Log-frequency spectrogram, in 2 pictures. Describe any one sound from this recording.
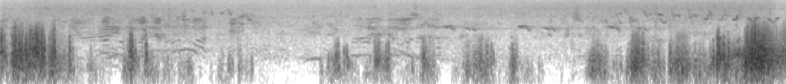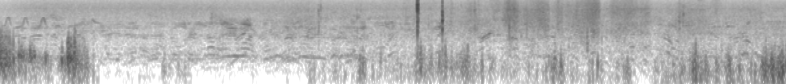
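Young players shout to each other across an open field outdoors.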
